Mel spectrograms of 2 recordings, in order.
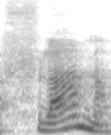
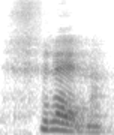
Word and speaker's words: flemme: On ne dit pas flamme mais flemme.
